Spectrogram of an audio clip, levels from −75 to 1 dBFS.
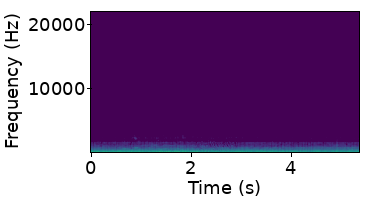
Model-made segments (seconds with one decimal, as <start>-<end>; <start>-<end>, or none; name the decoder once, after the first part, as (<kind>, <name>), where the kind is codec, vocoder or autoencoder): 0.0-2.1 (vocoder, Vocos); 2.9-5.4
